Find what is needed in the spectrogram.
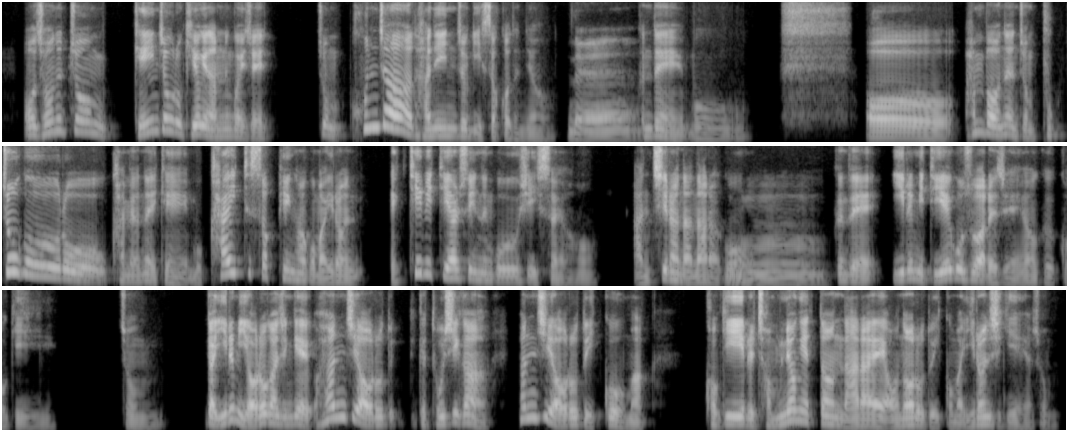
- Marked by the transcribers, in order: in English: "activity"
- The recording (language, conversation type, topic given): Korean, podcast, 가장 기억에 남는 여행 경험을 이야기해 주실 수 있나요?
